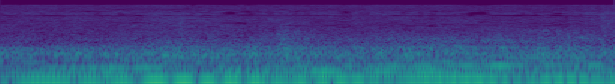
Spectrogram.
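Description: Steady low rumble in the room between spoken phrases.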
